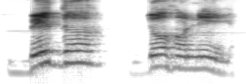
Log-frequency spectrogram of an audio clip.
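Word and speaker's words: بالدهن: So now the recitation will be bid dohoni. That's the word in the Quran. This alif is not pronounced, so it becomes hamzatul wasl. Ba combines with the dal.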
